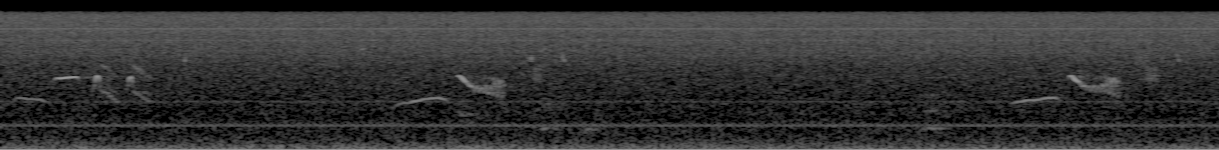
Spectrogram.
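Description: A bird calling three times, about two and a half seconds apart. Each call is a short rising note followed by a higher, quick note. Under it run a steady low rumble and a faint steady hum.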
